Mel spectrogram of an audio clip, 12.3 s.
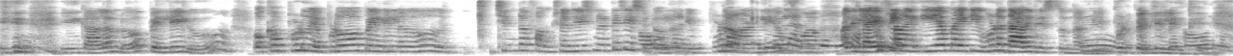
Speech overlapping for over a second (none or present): present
